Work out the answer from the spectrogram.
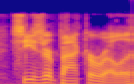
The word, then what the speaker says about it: Baccarella: Caesar Baccarella, thank you to Orman and to Elijah for helping me pronounce that name.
